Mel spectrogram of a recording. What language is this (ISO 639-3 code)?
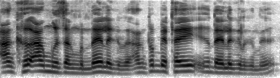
brx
